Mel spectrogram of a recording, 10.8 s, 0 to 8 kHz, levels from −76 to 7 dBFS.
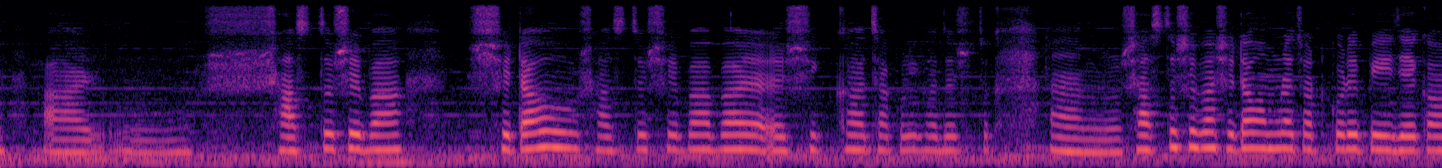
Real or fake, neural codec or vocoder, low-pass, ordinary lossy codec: real; none; 7.2 kHz; none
